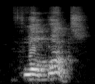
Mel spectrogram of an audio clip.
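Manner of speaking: put-on loud, high Hong Kong accent. Restaurant man giving the wait time, loud Hong Kong accent. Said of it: "Hong Kong restaurant".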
